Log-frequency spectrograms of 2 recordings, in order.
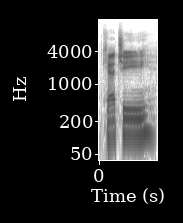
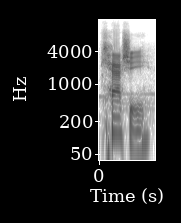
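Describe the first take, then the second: First: The middle consonant sounds like 'ch'. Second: The middle consonant sounds like 'sh'. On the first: The speaker calls it wrong. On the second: The speaker calls it right.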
